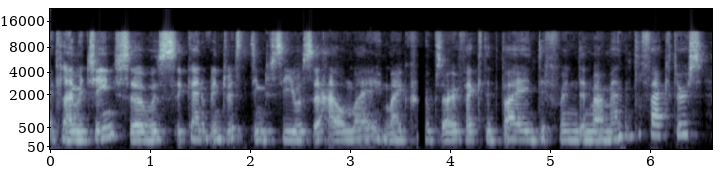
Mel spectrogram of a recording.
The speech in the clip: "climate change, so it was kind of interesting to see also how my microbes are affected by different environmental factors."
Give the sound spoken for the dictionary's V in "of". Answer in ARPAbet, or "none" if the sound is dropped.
V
